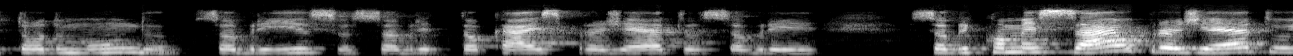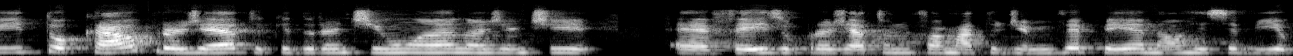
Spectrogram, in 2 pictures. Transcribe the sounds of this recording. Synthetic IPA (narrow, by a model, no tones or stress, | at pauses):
ɪt̪od̪ʊmũnd̪ʊsobɾɪisʊsobɾɪt̪okaesɪ̥pɾoʒɛt̪ʊsobɾɪ | sobɾɪkõmesaʊpɾoʒɛt̪ʊɪt̪okaʊpɾoʒɛt̪ʊkɪd̪uɾɐ̃nt͡ʃɪũɐ̃nʊaʒẽnt͡ʃɪ | ɛfejzʊpɾoʒɛt̪ʊnʊ̃foɾmat̪ʊd͡ʒɪẽmɪvepenɐ̃w̃ɦesebiɐ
